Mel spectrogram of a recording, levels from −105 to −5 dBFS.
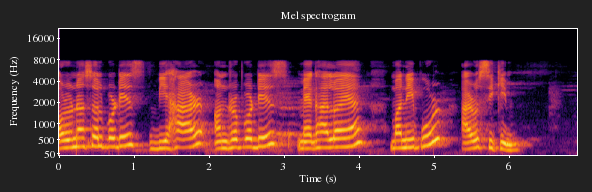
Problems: none marked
